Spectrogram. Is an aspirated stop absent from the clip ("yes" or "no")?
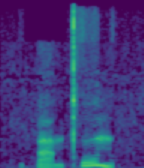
no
